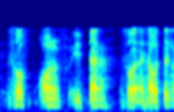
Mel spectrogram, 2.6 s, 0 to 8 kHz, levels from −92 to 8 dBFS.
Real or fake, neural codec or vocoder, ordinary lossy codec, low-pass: real; none; AAC, 16 kbps; 7.2 kHz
